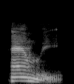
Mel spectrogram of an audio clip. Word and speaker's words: family: Family. Family. Excellent. Letter I. It's not pronounced.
